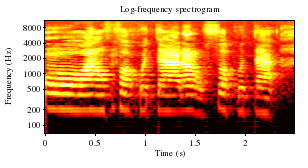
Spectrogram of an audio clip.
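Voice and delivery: mock angry, worked-up man firing back. Retelling how a man who was told to shut up replied: mimicking an angry guy. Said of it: "he got all mad. He was like".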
